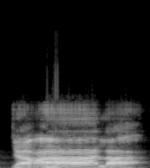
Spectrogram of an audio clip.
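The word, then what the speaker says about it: جعل: Kalau dibacanya ja'ala, ainnya yang panjang. Kemana pula pengaruhnya tuh? Ja'ala, A-nya yang panjang polanya. Fa'ala. Ja'ala, A yang panjang ya.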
